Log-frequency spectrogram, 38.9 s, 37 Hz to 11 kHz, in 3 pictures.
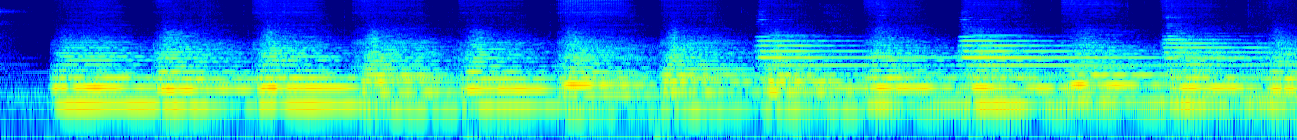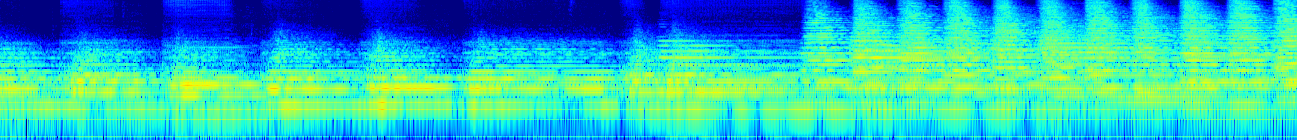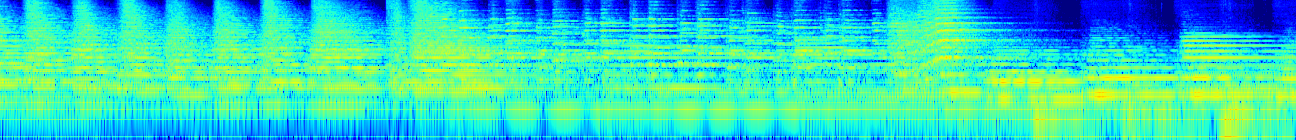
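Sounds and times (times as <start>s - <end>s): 
orchestral low brass and woodwinds playing a solemn melody: 0.5s - 38.8s.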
